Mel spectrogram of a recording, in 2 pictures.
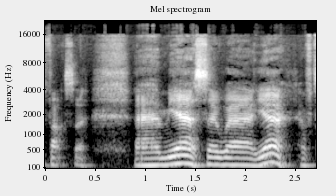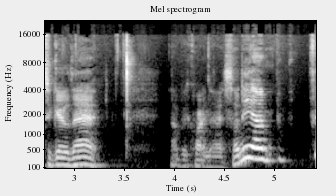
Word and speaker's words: Fazer: You have to Fazer, as we'd say, but I believe it's pronounced Fazer.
